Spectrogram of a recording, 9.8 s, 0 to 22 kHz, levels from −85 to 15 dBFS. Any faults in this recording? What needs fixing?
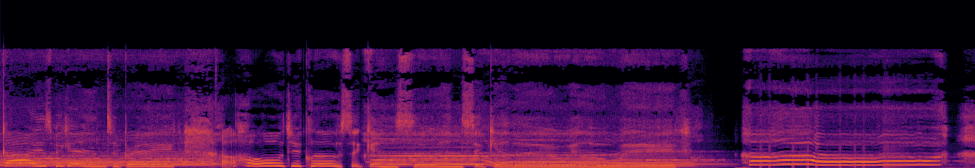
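GSM signalling bursts appear from 7.6 to 8.65 s: a galloping dit-dit-dit of short buzzes at about 217 Hz, sitting roughly 15 dB below the wanted sound. A nearby 2G phone was exchanging brief control transmissions with the network, and the audio circuit rectified each radio pulse into an audible click train. On a spectrogram this shows as short vertical clusters with a 217 Hz harmonic comb. The waveform carries small spiky packets in irregular groups. Shielded cabling and RF-filtered inputs, with phones kept well away, would prevent it.

GSM phone buzz follows from 8.83 to 9.71 s as a hard, raspy, continuous buzz at 217 Hz, about 23 dB below the signal and unrelated to it. The phone has moved into a call and now transmits a burst every 4.6 ms without pause, so the rectified pulses form a steady tone rich in harmonics. 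A spectrogram shows an unbroken ladder of horizontal lines at multiples of 217 Hz, and the waveform has a regular pulse-like ripple underneath the sound. Banning active phones near the rig and using RF-suppressed equipment prevents this.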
